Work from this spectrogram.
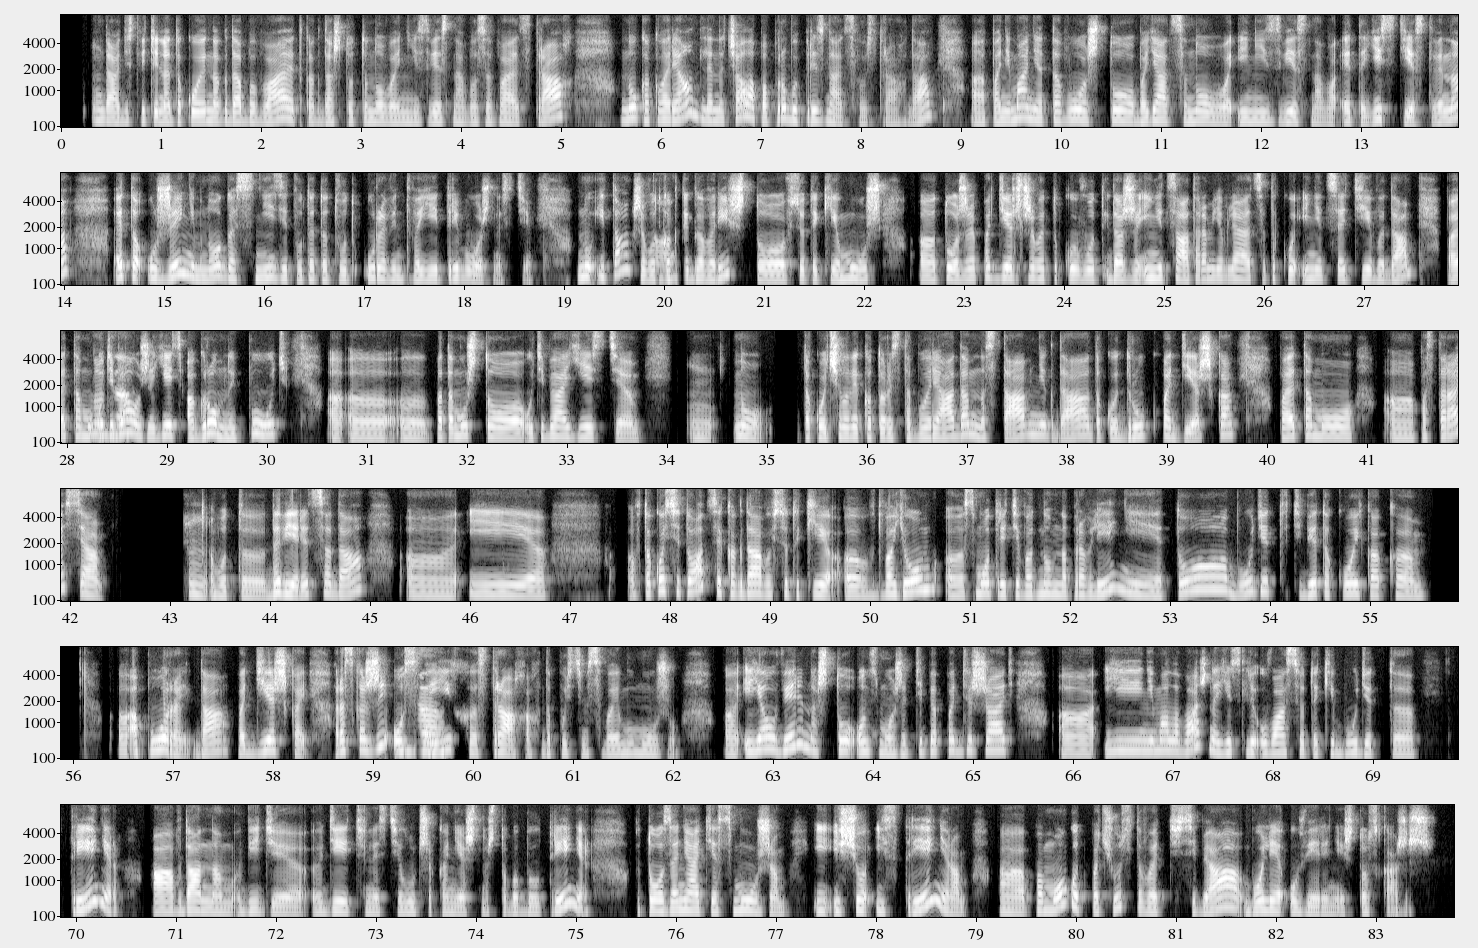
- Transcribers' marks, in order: none
- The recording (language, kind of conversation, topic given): Russian, advice, Как мне справиться со страхом пробовать новые хобби и занятия?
